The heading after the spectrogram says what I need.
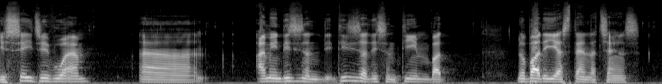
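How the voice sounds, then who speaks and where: A man with medium pitch speaks in an ordinary speaking voice, with ordinary pitch variation. The recording is very clean, with a silent background. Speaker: gaming video creator. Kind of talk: commentary on game predictions.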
